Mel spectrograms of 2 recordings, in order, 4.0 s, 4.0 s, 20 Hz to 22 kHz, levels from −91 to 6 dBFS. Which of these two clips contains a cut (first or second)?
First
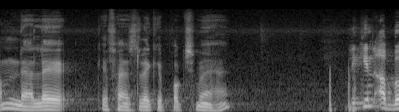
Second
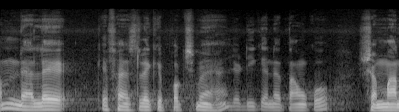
second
